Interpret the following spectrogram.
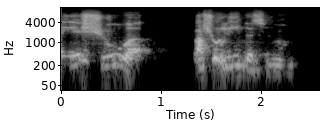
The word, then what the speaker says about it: Yeshua: tá usando Cristo mas não era assim que eles pronunciavam o nome dele era Yeshua eu acho lindo esse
